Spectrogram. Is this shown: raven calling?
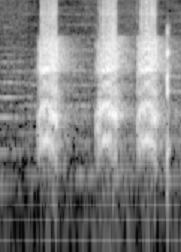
yes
